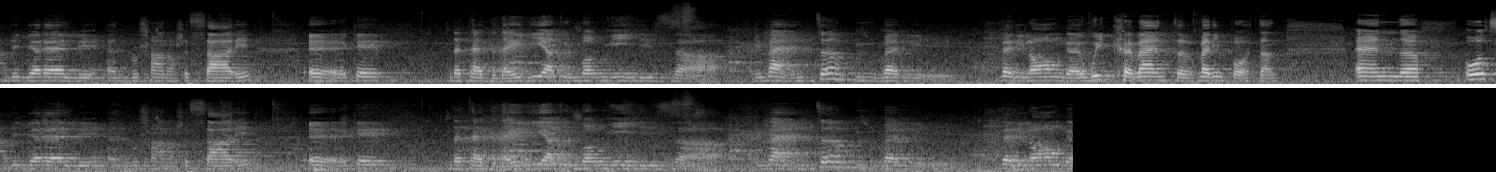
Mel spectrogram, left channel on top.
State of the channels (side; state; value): right; drops out; at 10.8 s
